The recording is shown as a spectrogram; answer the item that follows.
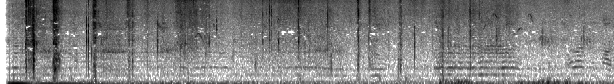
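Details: Honey bees foraging on blooming wild mustard, also called yellow mustard, after winter and early spring rains; a low droning buzz comes and goes between sharp clicks and rustling handling noises.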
